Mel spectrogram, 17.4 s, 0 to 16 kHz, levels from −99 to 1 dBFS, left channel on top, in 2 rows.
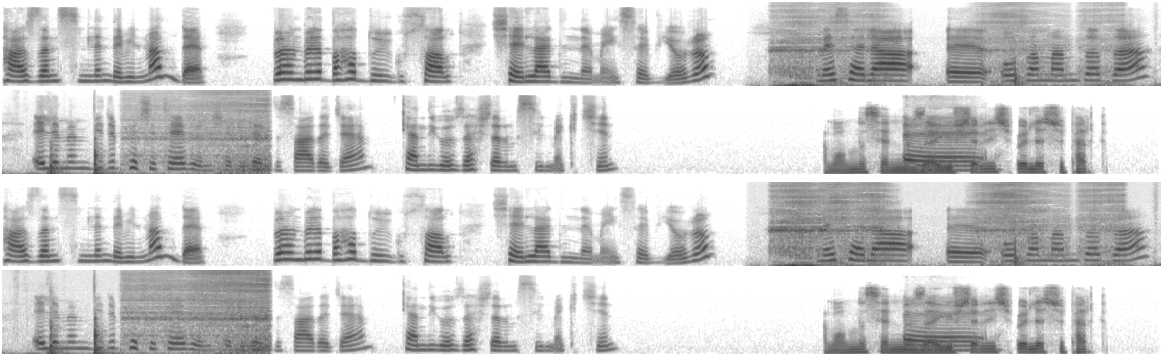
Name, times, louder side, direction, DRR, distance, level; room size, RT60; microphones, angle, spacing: voice 1, 0.0-1.5 2.0-3.4 3.7-5.3 6.1-8.6 8.9-13.3 15.4-16.1, left 3 dB, 45° left, 3.5 m, -35 dB
sound 1, 5.7-10.7, right 4 dB, 30° right, 1.8 m, -37 dB
voice 2, 14.8-17.0, equal, 5° left, 1.2 m, -34 dB
open air
head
